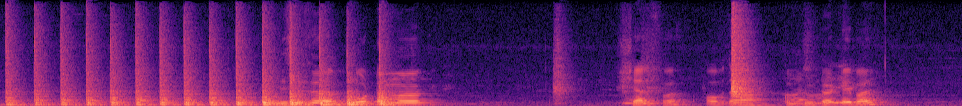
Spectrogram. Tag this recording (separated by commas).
inside a small room, Speech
